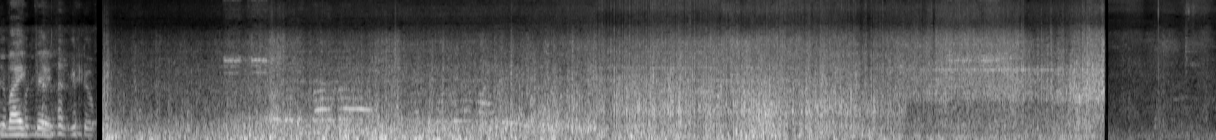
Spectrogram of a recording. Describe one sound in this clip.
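Wind and traffic rush past steadily as a vehicle drives along a road.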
